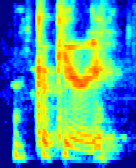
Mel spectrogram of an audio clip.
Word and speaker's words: Kokiri: I know I'm saying that name wrong. Sorry. I always say it wrong. You all can make fun of me when you listen to this. Ryan, say it the right way for me. Kokiri.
